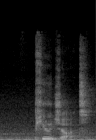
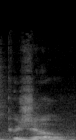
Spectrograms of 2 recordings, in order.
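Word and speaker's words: Peugeot: e OT p many people in Malaysia say puget I'm sure you say that too but the actual pronunciation is P Joe is because is in French of usual Persia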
